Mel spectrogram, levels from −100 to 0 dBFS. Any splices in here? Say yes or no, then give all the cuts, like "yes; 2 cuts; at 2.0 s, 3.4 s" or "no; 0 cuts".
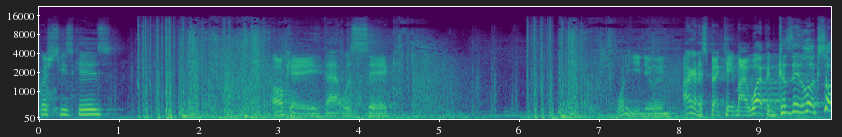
no; 0 cuts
